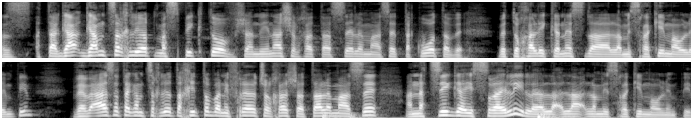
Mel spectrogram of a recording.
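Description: On a very clean recording with a silent background and a dry, close sound with no echo, a man speaks at a moderate pace in a fairly high voice with lively intonation. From Israel, Bat Yam. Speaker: former Olympic sailor. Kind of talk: interview. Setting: outdoors in home yard.

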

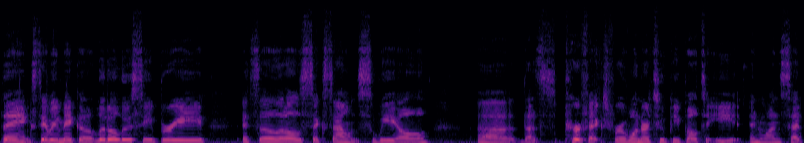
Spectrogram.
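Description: An Upper Midwest accent at a moderate pace, in a monotone, flat intonation. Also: woman, medium pitch for a woman. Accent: Upper Midwest (Minnesota). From central Minnesota. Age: young. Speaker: cheesemaker. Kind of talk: interview.

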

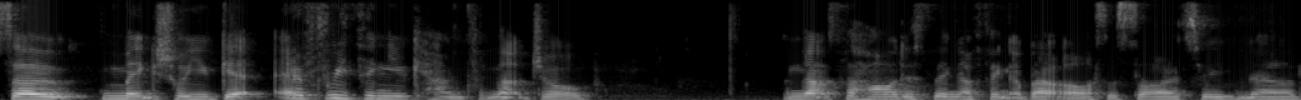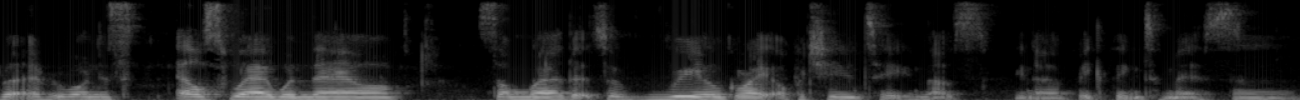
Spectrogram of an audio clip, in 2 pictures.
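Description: Speaking fairly quickly with a British accent, a woman has a medium pitch, a dark, mellow tone and ordinary pitch variation. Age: 40s. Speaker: makeup artist. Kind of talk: casual chat.

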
